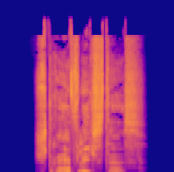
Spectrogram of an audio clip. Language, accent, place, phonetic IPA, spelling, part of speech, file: German, Germany, Berlin, [ˈʃtʁɛːflɪçstəs], sträflichstes, adjective, De-sträflichstes.ogg
- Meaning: strong/mixed nominative/accusative neuter singular superlative degree of sträflich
